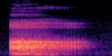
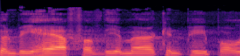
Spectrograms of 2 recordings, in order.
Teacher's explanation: British speakers, especially those in the south of England, will use a more back vowel sound here, ah, but Americans will tend to use a more front vowel sound. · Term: Bath vowel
